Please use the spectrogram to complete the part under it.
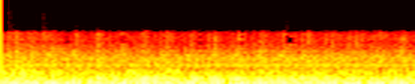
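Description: An engine running with a rough, pulsing low rumble and slight vibration, struggling as if about to stall, heard loud and close over a brief stretch with no talking.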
